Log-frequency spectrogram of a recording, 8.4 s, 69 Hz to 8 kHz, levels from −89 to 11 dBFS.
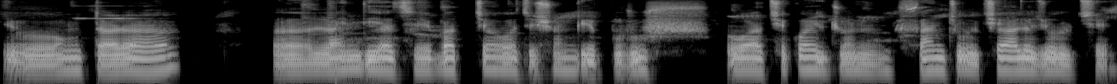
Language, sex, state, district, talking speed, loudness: Bengali, female, West Bengal, Jhargram, 150 wpm, -27 LUFS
